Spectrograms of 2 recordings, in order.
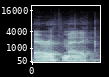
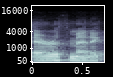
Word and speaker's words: arithmetic: arithmetic by the way this is arithmetic it's not arithmetic they're spelled the same but they're pronounced differently when we perform arithmetic we add subtract multiply and divide when we look at sequences they're arithmetic sequences too we have geometric sequences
